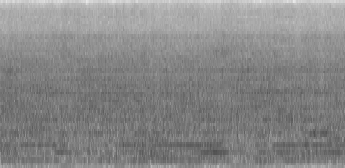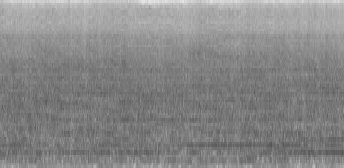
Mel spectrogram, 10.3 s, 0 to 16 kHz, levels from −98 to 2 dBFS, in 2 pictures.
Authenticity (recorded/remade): remade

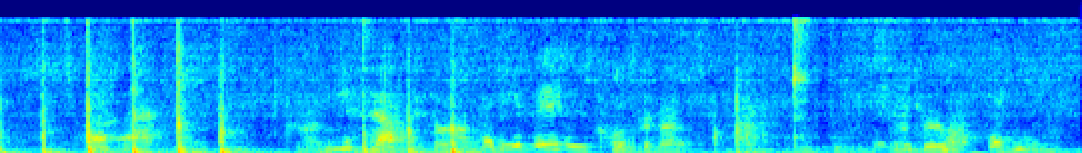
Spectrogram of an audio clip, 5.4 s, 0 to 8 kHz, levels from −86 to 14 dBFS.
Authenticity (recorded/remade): remade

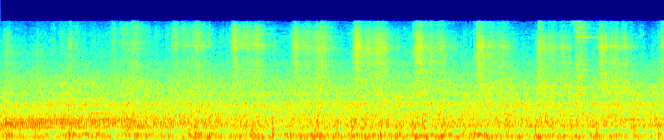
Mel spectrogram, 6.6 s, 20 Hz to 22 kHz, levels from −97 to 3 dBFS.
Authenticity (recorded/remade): recorded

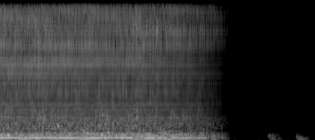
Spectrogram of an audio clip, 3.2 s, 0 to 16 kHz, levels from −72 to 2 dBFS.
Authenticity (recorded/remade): remade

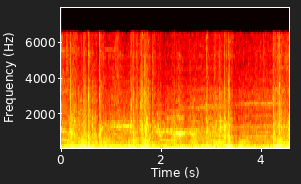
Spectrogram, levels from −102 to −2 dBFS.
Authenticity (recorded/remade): recorded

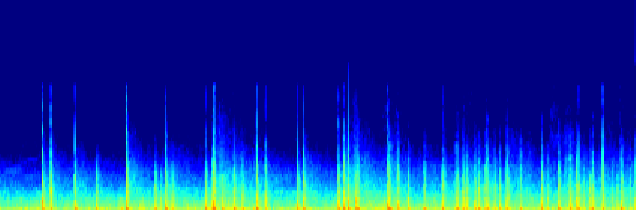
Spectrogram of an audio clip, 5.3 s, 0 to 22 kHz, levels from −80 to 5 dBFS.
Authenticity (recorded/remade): recorded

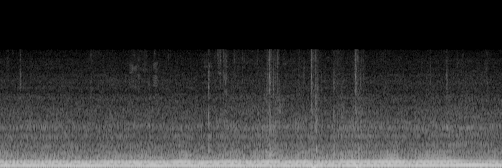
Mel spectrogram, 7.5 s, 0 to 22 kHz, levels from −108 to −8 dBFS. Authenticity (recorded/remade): recorded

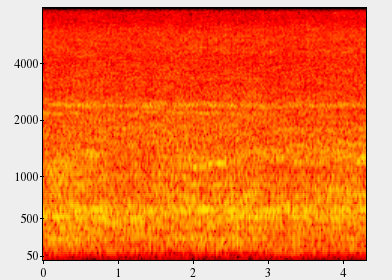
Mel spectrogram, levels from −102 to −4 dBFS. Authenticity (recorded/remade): recorded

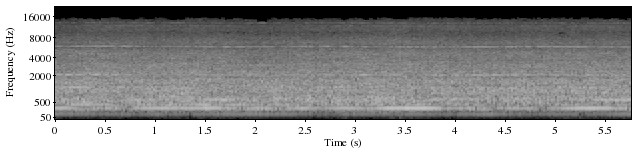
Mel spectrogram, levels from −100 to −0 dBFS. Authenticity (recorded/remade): recorded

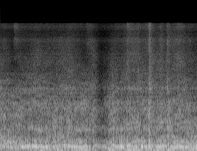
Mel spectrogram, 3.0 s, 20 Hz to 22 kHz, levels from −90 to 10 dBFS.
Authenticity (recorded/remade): remade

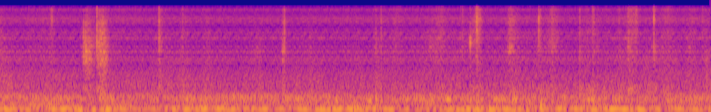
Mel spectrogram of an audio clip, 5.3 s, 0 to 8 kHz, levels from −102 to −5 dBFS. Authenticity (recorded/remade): remade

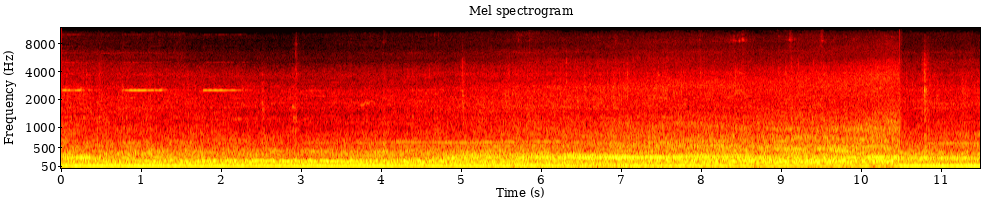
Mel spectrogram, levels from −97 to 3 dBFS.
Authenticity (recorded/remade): recorded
